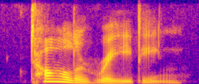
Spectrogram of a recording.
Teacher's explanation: Hold the T. And tolerating. The T changes to a D.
